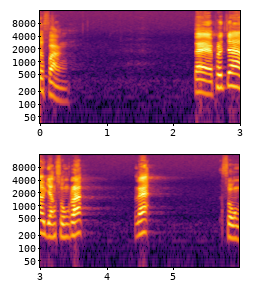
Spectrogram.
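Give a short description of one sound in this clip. A man speaks calmly into a microphone in a reverberant hall, with pauses between phrases.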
